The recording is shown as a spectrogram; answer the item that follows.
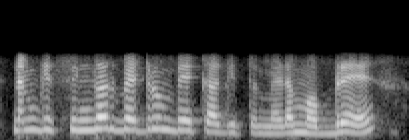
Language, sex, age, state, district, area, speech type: Kannada, female, 18-30, Karnataka, Bellary, urban, conversation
